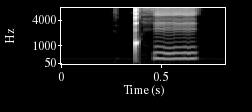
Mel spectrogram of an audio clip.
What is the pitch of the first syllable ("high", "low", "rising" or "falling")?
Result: high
